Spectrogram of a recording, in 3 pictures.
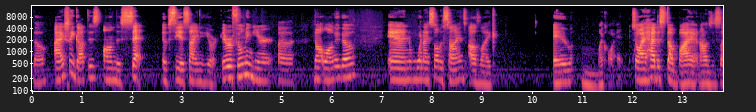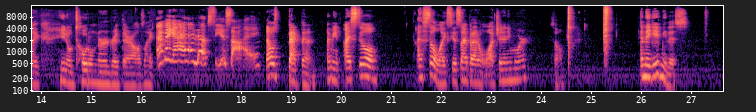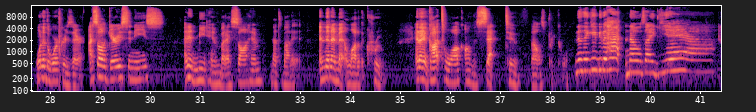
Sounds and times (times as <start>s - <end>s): Speech: 0.0s - 6.5s, 7.1s - 9.3s, 10.4s - 20.8s, 21.5s - 24.6s, 26.0s - 27.0s, 27.7s - 34.7s, 35.3s - 41.4s.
